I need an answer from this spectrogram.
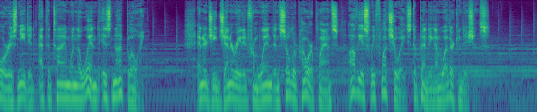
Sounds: Speech, Music

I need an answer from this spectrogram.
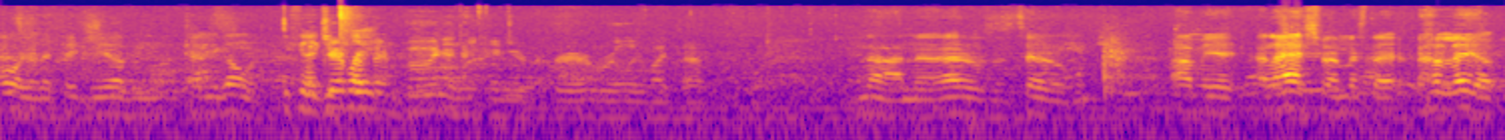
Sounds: Speech, Crowd

